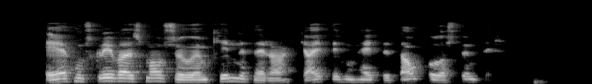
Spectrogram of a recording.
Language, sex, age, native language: Icelandic, male, 30-39, Icelandic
